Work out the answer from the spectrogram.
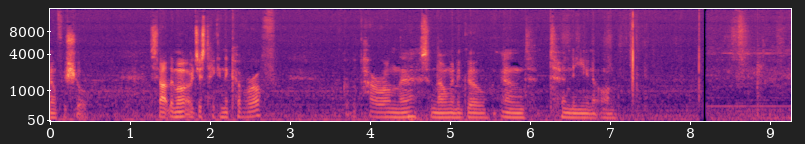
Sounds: Speech

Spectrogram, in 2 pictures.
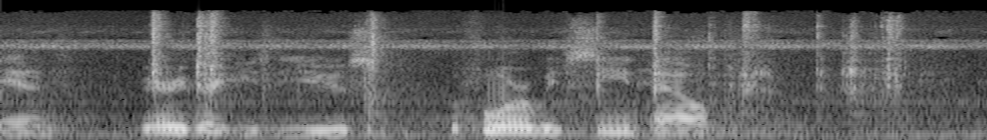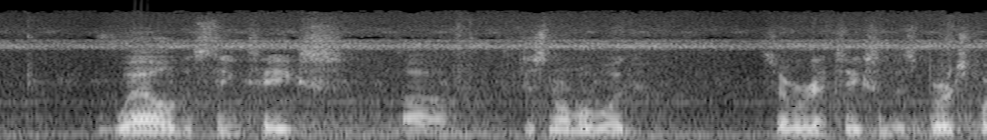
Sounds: Speech, outside, rural or natural

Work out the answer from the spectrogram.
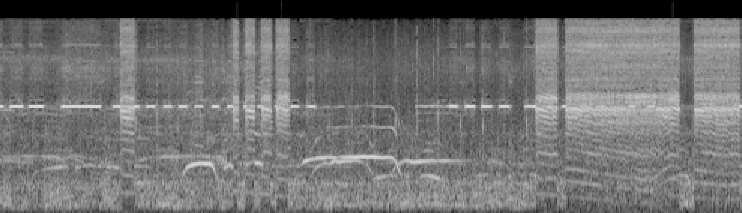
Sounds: Speech, Motorcycle

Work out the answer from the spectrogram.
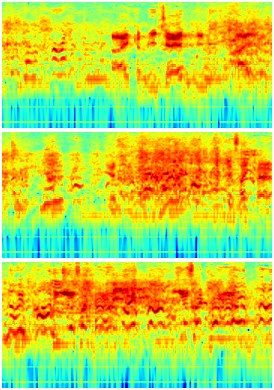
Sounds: Male singing, Female singing, Music

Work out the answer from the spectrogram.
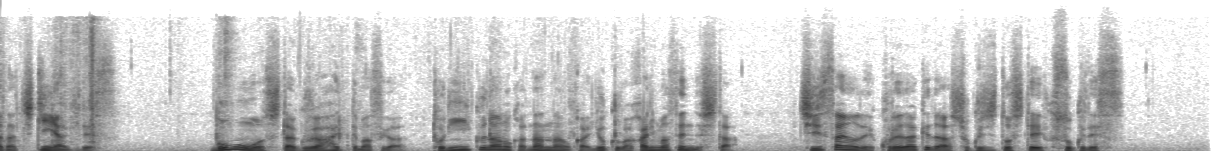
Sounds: Speech

